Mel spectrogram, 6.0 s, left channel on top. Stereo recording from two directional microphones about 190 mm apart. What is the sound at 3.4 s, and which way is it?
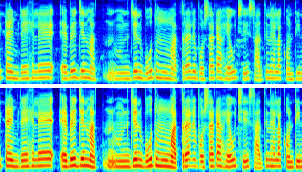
A woman's voice, 55° right (ahead or behind).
